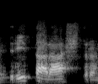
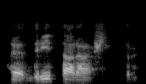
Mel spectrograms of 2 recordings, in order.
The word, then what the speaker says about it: Dhritarashtra: e cego rei Dhritarashtra, eu sempre falo errado a pronúncia desse nome, acho que é Dhritarashtra, né? Dhritarashtra.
